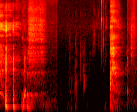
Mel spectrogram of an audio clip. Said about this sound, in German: Hast du gerade getrunken? Ich habe gerade getrunken. Mischung leer, das war ein leeres Glas, ja, habe ich gehört.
